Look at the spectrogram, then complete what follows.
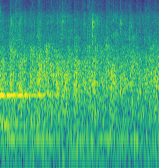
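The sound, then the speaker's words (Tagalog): A church audience applauding, a faint, steady patter of many hands clapping together that stays even across the whole stretch. “Palakpakan natin na malakas si Lord!”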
